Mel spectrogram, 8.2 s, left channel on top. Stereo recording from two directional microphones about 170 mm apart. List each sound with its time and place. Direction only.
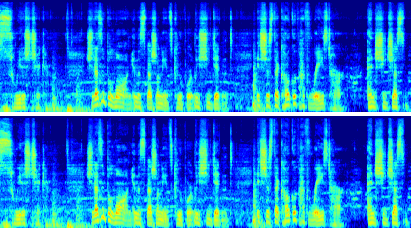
0.1 s speech: 20° right (ahead or behind)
